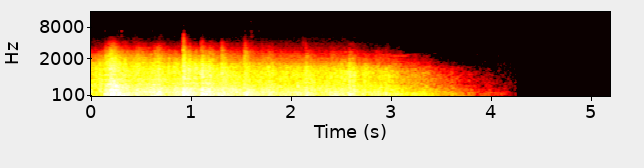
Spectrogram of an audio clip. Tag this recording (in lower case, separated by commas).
thunder, thunderstorm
